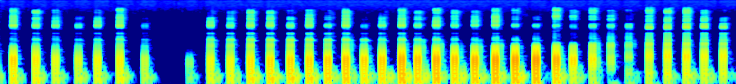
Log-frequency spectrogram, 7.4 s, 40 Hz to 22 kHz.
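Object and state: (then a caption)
Plastic wide-tooth comb. A solid blue plastic wide-tooth comb is held in hand while a curved wooden stick is dragged and flicked across its teeth, producing about 35 short, dry, clicking ticks with a low thump under each. The ticks run at a steady, rapid pace, pause briefly near the two-second mark, then resume for the rest of the clip.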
